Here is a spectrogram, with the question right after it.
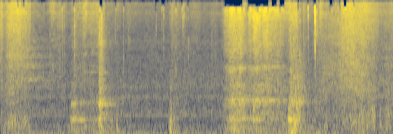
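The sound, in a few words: powder coating oven door latches being opened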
